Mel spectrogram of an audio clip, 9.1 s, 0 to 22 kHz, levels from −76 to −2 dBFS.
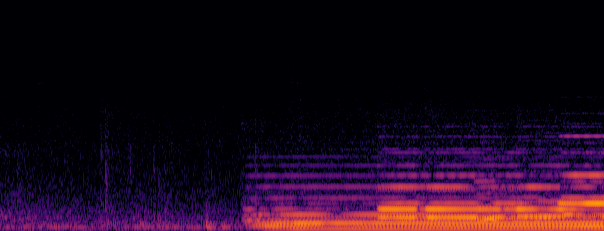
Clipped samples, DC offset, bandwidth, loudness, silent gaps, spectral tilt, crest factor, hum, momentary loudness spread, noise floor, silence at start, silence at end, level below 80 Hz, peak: under 0.1%; under 0.1%; 6 kHz; -25 LUFS; none; -10.5 dB/octave; 14 dB; none; 15 LU; -50 dBFS; 0.1 s; 0 s; -38 dBFS; -12 dBFS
